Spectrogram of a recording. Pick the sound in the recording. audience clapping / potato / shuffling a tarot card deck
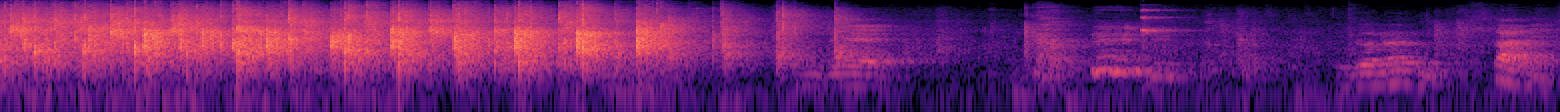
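audience clapping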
